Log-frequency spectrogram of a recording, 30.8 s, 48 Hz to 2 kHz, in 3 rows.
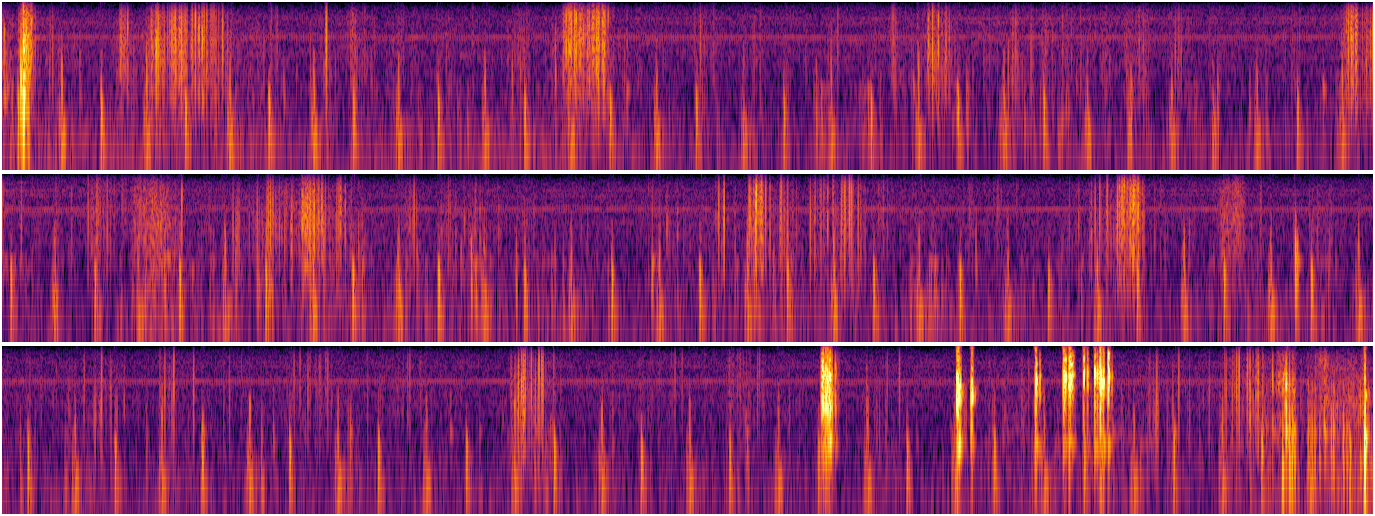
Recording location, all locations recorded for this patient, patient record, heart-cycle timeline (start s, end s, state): tricuspid valve (TV)
aortic valve (AV)+pulmonary valve (PV)+tricuspid valve (TV)+mitral valve (MV)
#Age: nan
#Sex: Female
#Height: nan
#Weight: nan
#Pregnancy status: True
#Murmur: Absent
#Murmur locations: nan
#Most audible location: nan
#Systolic murmur timing: nan
#Systolic murmur shape: nan
#Systolic murmur grading: nan
#Systolic murmur pitch: nan
#Systolic murmur quality: nan
#Diastolic murmur timing: nan
#Diastolic murmur shape: nan
#Diastolic murmur grading: nan
#Diastolic murmur pitch: nan
#Diastolic murmur quality: nan
#Outcome: Abnormal
#Campaign: 2014 screening campaign
0.00	0.10	systole
0.10	0.24	S2
0.24	0.42	diastole
0.42	0.54	S1
0.54	0.72	systole
0.72	0.86	S2
0.86	1.06	diastole
1.06	1.18	S1
1.18	1.34	systole
1.34	1.46	S2
1.46	1.68	diastole
1.68	1.82	S1
1.82	1.98	systole
1.98	2.08	S2
2.08	2.28	diastole
2.28	2.42	S1
2.42	2.62	systole
2.62	2.72	S2
2.72	2.96	diastole
2.96	3.06	S1
3.06	3.26	systole
3.26	3.36	S2
3.36	3.60	diastole
3.60	3.70	S1
3.70	3.90	systole
3.90	4.02	S2
4.02	4.22	diastole
4.22	4.36	S1
4.36	4.52	systole
4.52	4.64	S2
4.64	4.86	diastole
4.86	5.00	S1
5.00	5.20	systole
5.20	5.28	S2
5.28	5.54	diastole
5.54	5.66	S1
5.66	5.86	systole
5.86	5.94	S2
5.94	6.16	diastole
6.16	6.30	S1
6.30	6.48	systole
6.48	6.60	S2
6.60	6.82	diastole
6.82	6.96	S1
6.96	7.14	systole
7.14	7.24	S2
7.24	7.50	diastole
7.50	7.62	S1
7.62	7.80	systole
7.80	7.90	S2
7.90	8.10	diastole
8.10	8.22	S1
8.22	8.44	systole
8.44	8.54	S2
8.54	8.76	diastole
8.76	8.86	S1
8.86	9.08	systole
9.08	9.18	S2
9.18	9.40	diastole
9.40	9.50	S1
9.50	9.70	systole
9.70	9.80	S2
9.80	10.02	diastole
10.02	10.14	S1
10.14	10.34	systole
10.34	10.44	S2
10.44	10.66	diastole
10.66	10.76	S1
10.76	10.98	systole
10.98	11.06	S2
11.06	11.30	diastole
11.30	11.44	S1
11.44	11.60	systole
11.60	11.70	S2
11.70	11.92	diastole
11.92	12.04	S1
12.04	12.24	systole
12.24	12.36	S2
12.36	12.54	diastole
12.54	12.70	S1
12.70	12.90	systole
12.90	13.00	S2
13.00	13.22	diastole
13.22	13.34	S1
13.34	13.52	systole
13.52	13.64	S2
13.64	13.84	diastole
13.84	13.98	S1
13.98	14.18	systole
14.18	14.28	S2
14.28	14.50	diastole
14.50	14.64	S1
14.64	14.82	systole
14.82	14.92	S2
14.92	15.16	diastole
15.16	15.30	S1
15.30	15.52	systole
15.52	15.60	S2
15.60	15.86	diastole
15.86	16.02	S1
16.02	16.18	systole
16.18	16.28	S2
16.28	16.48	diastole
16.48	16.60	S1
16.60	16.82	systole
16.82	16.92	S2
16.92	17.12	diastole
17.12	17.30	S1
17.30	17.44	systole
17.44	17.54	S2
17.54	17.80	diastole
17.80	17.90	S1
17.90	18.12	systole
18.12	18.20	S2
18.20	18.46	diastole
18.46	18.58	S1
18.58	18.76	systole
18.76	18.88	S2
18.88	19.14	diastole
19.14	19.24	S1
19.24	19.44	systole
19.44	19.54	S2
19.54	19.76	diastole
19.76	19.88	S1
19.88	20.08	systole
20.08	20.20	S2
20.20	20.42	diastole
20.42	20.56	S1
20.56	20.76	systole
20.76	20.86	S2
20.86	21.10	diastole
21.10	21.20	S1
21.20	21.42	systole
21.42	21.50	S2
21.50	21.74	diastole
21.74	21.84	S1
21.84	22.04	systole
22.04	22.16	S2
22.16	22.40	diastole
22.40	22.52	S1
22.52	22.72	systole
22.72	22.82	S2
22.82	23.06	diastole
23.06	23.18	S1
23.18	23.38	systole
23.38	23.48	S2
23.48	23.72	diastole
23.72	23.84	S1
23.84	24.04	systole
24.04	24.12	S2
24.12	24.38	diastole
24.38	24.52	S1
24.52	24.68	systole
24.68	24.78	S2
24.78	25.04	diastole
25.04	25.14	S1
25.14	25.36	systole
25.36	25.46	S2
25.46	25.72	diastole
25.72	25.82	S1
25.82	26.02	systole
26.02	26.10	S2
26.10	26.36	diastole
26.36	26.48	S1
26.48	26.70	systole
26.70	26.86	S2
26.86	27.04	diastole
27.04	27.16	S1
27.16	27.36	systole
27.36	27.44	S2
27.44	27.70	diastole
27.70	27.82	S1
27.82	28.00	systole
28.00	28.08	S2
28.08	28.30	diastole
28.30	28.46	S1
28.46	28.72	systole
28.72	28.88	S2
28.88	29.06	diastole
29.06	29.14	S1
29.14	29.34	systole
29.34	29.44	S2
29.44	29.70	diastole
29.70	29.84	S1
29.84	30.14	systole
30.14	30.30	S2
30.30	30.48	diastole
30.48	30.60	S1
30.60	30.72	systole
30.72	30.85	S2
